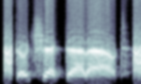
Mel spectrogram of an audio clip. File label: check, radio male; XBOX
